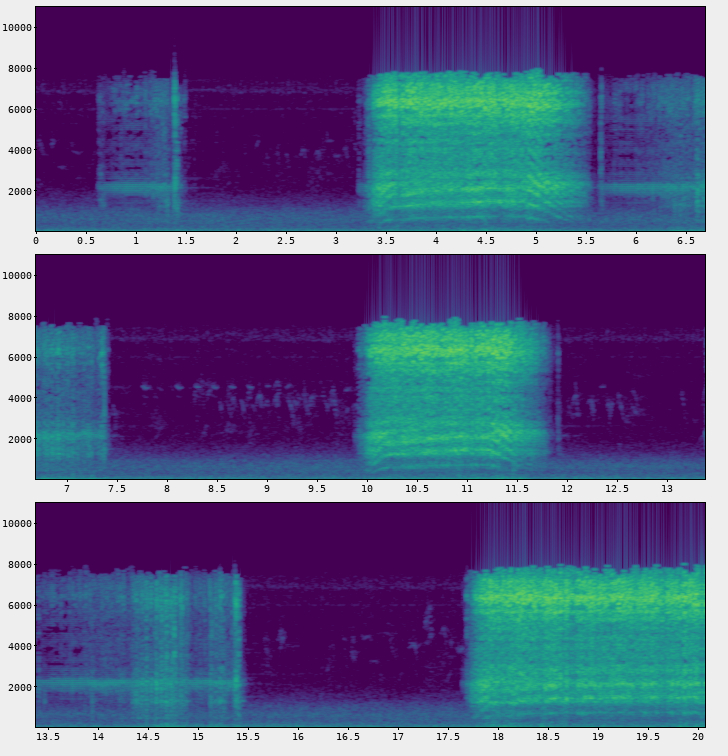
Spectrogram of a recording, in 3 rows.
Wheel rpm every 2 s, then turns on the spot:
0, 40, 80, 10, 10, 100, 0, 20, 20, 170.
6-8 14-16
